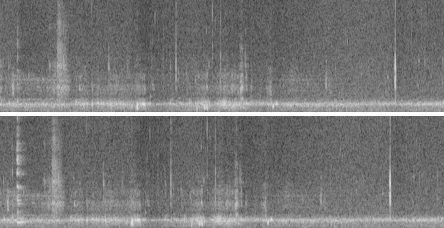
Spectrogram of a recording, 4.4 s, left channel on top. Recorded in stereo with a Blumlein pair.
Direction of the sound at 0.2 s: 40° right.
